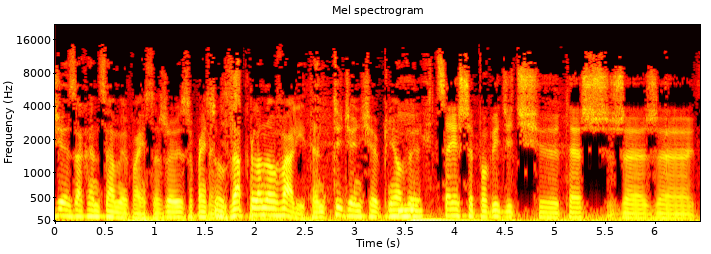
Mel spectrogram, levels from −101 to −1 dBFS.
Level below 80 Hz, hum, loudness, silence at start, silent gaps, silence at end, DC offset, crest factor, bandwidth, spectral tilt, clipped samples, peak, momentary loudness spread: -26 dBFS; none; -19 LUFS; 0 s; none; 0 s; under 0.1%; 16 dB; 14 kHz; -5 dB/octave; under 0.1%; -2 dBFS; 5 LU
